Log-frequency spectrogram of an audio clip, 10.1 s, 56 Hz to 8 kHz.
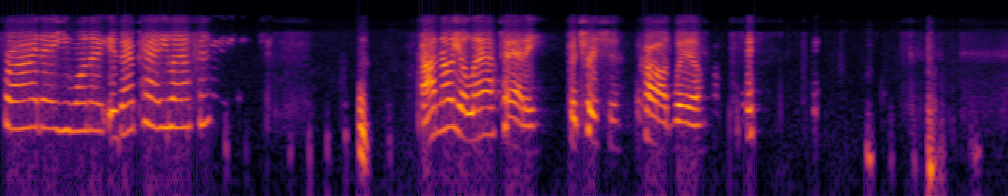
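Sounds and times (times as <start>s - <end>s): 
speech: 0.1s - 2.2s, 3.6s - 7.7s
hissy breathing over an open phone line: 2.6s - 3.3s, 9.0s - 10.0s.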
